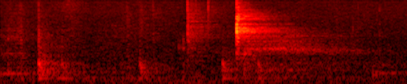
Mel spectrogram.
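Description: A quiet pause between speech, with a few faint short clicks, one a little after the start and a slightly louder one just past the middle.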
